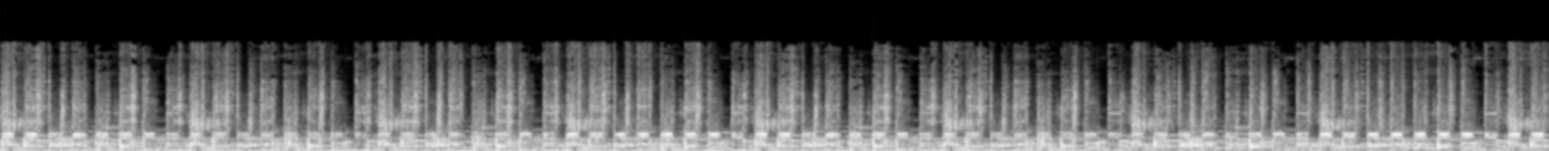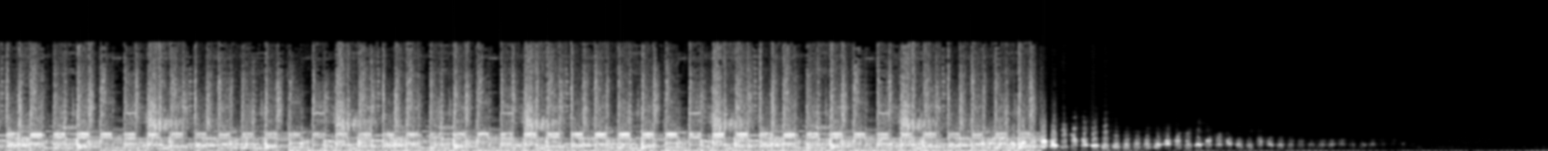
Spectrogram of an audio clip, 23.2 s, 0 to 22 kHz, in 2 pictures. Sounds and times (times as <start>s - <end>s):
Techno: 0.0s - 21.0s.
